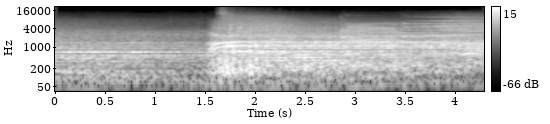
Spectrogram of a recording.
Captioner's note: yelling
